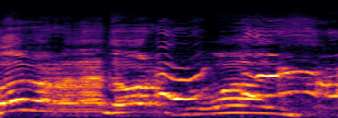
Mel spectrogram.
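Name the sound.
person imitating a howl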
